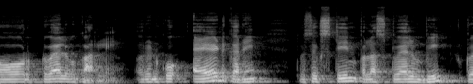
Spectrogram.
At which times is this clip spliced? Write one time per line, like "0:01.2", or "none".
0:01.4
